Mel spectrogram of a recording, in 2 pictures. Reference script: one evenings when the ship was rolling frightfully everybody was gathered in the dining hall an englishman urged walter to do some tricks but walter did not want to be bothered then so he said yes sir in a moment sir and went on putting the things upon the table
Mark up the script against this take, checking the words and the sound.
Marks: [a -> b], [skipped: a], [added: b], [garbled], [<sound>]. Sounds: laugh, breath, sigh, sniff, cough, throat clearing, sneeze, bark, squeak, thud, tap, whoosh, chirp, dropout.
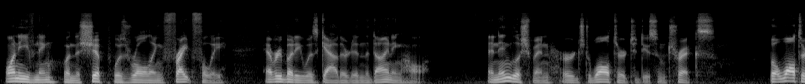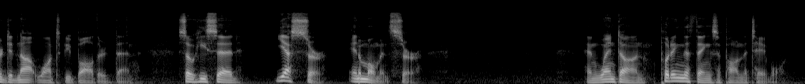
one [evenings -> evening] when the ship was rolling frightfully everybody was gathered in the dining hall an englishman urged walter to do some tricks but walter did not want to be bothered then so he said yes sir in a moment sir and went on putting the things upon the table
